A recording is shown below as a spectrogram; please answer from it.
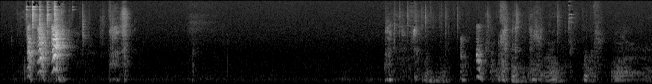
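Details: Two Pekingese dogs at play inside a home: a loud cluster of rough barks opens, a long silence follows, then a run of softer yips, whines and grumbling play noises.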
